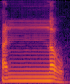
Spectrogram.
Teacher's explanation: نون مشدد پر غنہ ہوگا اور را زبر کی وجہ سے پر پڑھا جائے گا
